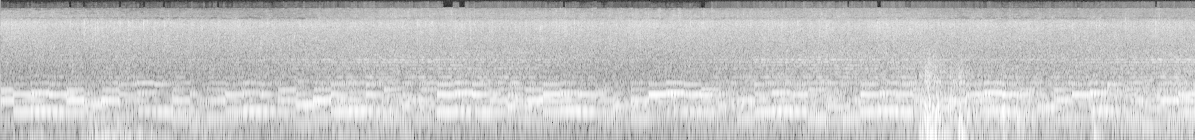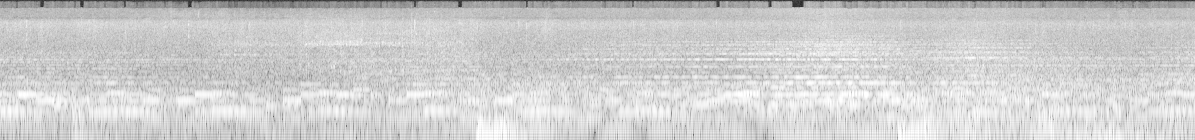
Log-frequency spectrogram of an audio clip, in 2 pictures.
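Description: Steady, heavy rain falls in a steampunk industrial warfare game, with a constant dense patter and low rumbles of thunder swelling a few times in the background.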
